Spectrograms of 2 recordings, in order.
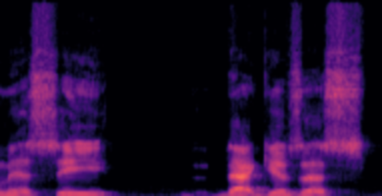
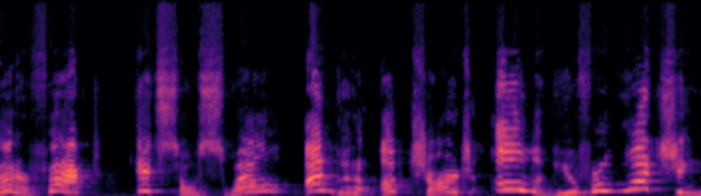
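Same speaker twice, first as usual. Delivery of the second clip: mock squeaky cartoon mouse voice; 3 dB louder than usual. Joking about charging viewers to watch: Mickey Mouse voice. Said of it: "to do my impression".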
